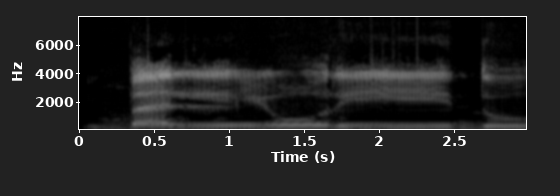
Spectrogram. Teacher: یا کو بغیر کھینچے پڑھنا ہے۔ را کے نیچے زیر ہونے کی وجہ سے را کو باریک کر کے پڑھیں گے اور را کو آگے یاء مدہ سے ملا دیں گے جو کہ ساکن ہے۔ · را کے نیچے زیر ہونے کی وجہ سے را کو باریک کر کے پڑھیں گے اور را کو آگے یاء مدہ سے ملا دیں گے جو کہ ساکن ہے۔ یا مدہ ہونے کی وجہ سے را کو ایک الف کے مقدار کھینچیں گے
